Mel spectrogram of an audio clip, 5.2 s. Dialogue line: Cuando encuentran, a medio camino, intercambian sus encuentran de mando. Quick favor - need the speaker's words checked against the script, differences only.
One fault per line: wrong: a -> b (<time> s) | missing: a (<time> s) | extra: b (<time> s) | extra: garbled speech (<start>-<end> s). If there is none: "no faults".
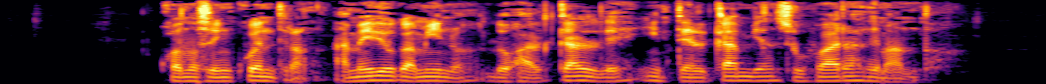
extra: se (1.0 s)
extra: los alcaldes (2.4 s)
wrong: encuentran -> varas (4.1 s)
